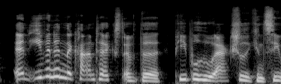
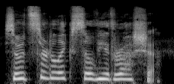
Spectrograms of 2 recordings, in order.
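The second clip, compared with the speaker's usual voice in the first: put-on Russian accent; 7 semitones higher than usual. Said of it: "the third cast I've done a Russian accent on".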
